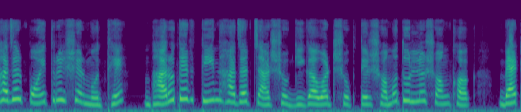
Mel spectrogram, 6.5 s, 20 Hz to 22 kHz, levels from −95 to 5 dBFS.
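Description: Low-delay AAC compression runs through the whole speech clip, likely from AAC-ELD, the low-delay AAC used in video calls, at a rate that fits around 32 kbps. The coder works frame by frame on a few hundred frequency lines, and with so few bits to spend it cannot describe them all accurately. The damage is plainly audible: the speech sounds rough and grainy, noise fills the gaps between harmonics, and nothing remains above 11.6 kHz.

Hard clipping occurs from 6.37 to 6.41 s, near the end. For about 50 ms, the signal is driven roughly 5 dB beyond what one stage in the chain can pass, so the tops of the waveform are sliced flat. Those flat tops generate new harmonics high up the spectrum that were never in the original. This is heard as a short burst of distortion on that loud moment, sitting on top of the coding roughness.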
